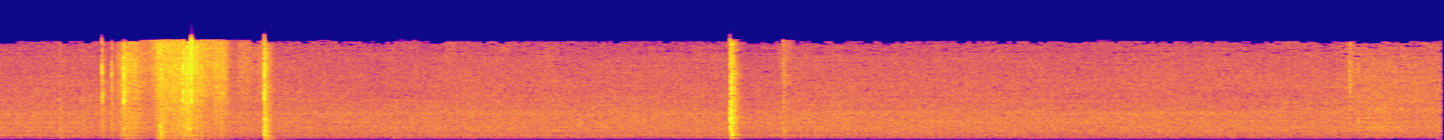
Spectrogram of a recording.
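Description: A plastic tambour roller door on an overhead locker sliding shut with a short rattle, ending in a sharp click about two seconds in. A single sharp knock follows a few seconds later, over a steady background hiss.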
